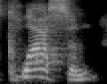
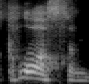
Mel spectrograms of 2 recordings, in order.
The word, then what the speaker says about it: Clawson Point: point of Clawson Point, which some people might mispronounce as Classen, but I read it and Forgotten New York agrees with me that this was Clawson.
